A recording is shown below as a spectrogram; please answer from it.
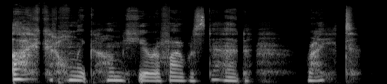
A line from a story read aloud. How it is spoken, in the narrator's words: Ciel asked on a moan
